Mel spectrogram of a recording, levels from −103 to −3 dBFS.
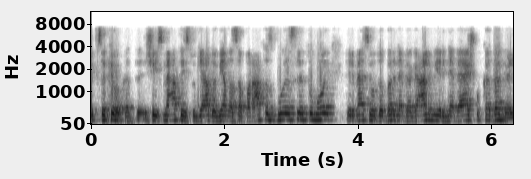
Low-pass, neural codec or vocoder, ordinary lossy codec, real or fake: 7.2 kHz; none; AAC, 32 kbps; real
